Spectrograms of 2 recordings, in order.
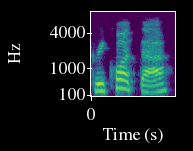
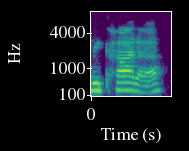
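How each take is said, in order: First: It is said with an Italian pronunciation. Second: It is said with an Americanized pronunciation. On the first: The speaker calls it right. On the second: The speaker calls it wrong.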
